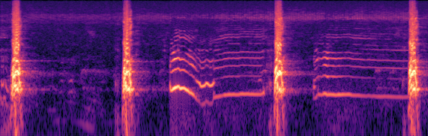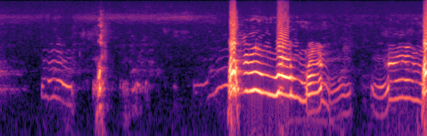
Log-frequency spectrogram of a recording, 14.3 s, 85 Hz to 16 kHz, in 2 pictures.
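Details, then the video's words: Siberian Husky and a yard-keeper dog trying to bark in Panoterai, Jonava district, Lithuania, evening of 15 August 2018. Sharp barks come roughly every two seconds, mixed with wavering yodel-like howls that rise and fall in pitch. "Haskis bando loti"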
